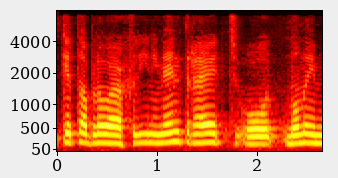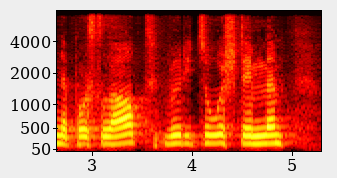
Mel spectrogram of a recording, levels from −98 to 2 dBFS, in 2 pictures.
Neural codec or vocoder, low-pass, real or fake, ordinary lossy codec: codec, 16 kHz, 0.5 kbps, X-Codec, WavLM features, trained on Multilingual LibriSpeech; 7.2 kHz; fake; none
